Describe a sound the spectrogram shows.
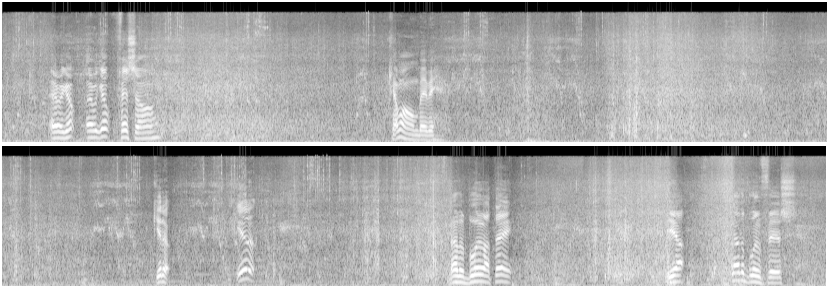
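A spinning fishing reel is cranked.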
